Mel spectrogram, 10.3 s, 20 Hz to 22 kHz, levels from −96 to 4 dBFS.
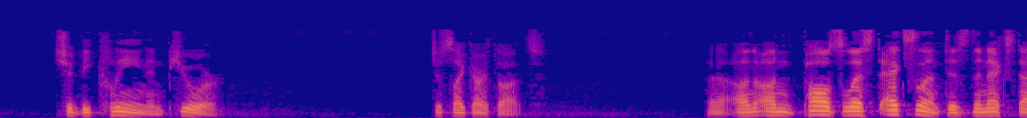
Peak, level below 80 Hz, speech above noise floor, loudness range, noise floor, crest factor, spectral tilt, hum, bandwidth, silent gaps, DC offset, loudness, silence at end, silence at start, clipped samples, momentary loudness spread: -14 dBFS; -76 dBFS; 52 dB; 12 LU; -83 dBFS; 20 dB; -6.5 dB/octave; none; 8 kHz; none; under 0.1%; -32 LUFS; 0 s; 0.55 s; under 0.1%; 15 LU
